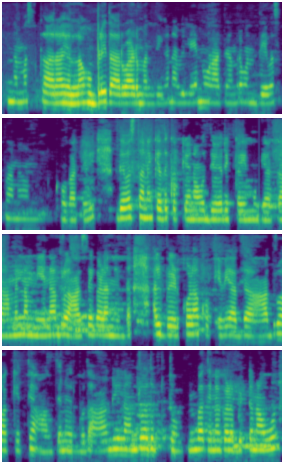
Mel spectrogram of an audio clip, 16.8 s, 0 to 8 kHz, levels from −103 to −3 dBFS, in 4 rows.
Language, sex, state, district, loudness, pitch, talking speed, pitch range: Kannada, female, Karnataka, Dharwad, -17 LUFS, 210 Hz, 140 wpm, 195-225 Hz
